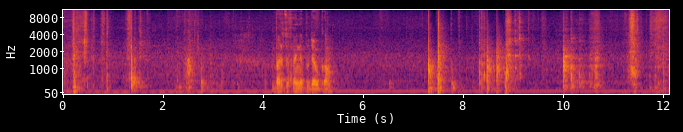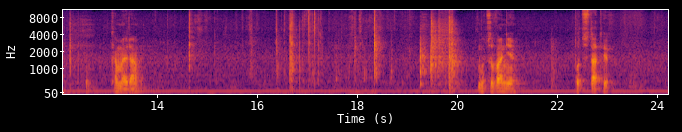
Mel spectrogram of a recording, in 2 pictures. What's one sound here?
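Plastic packaging clicks and rustles as hands handle it.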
